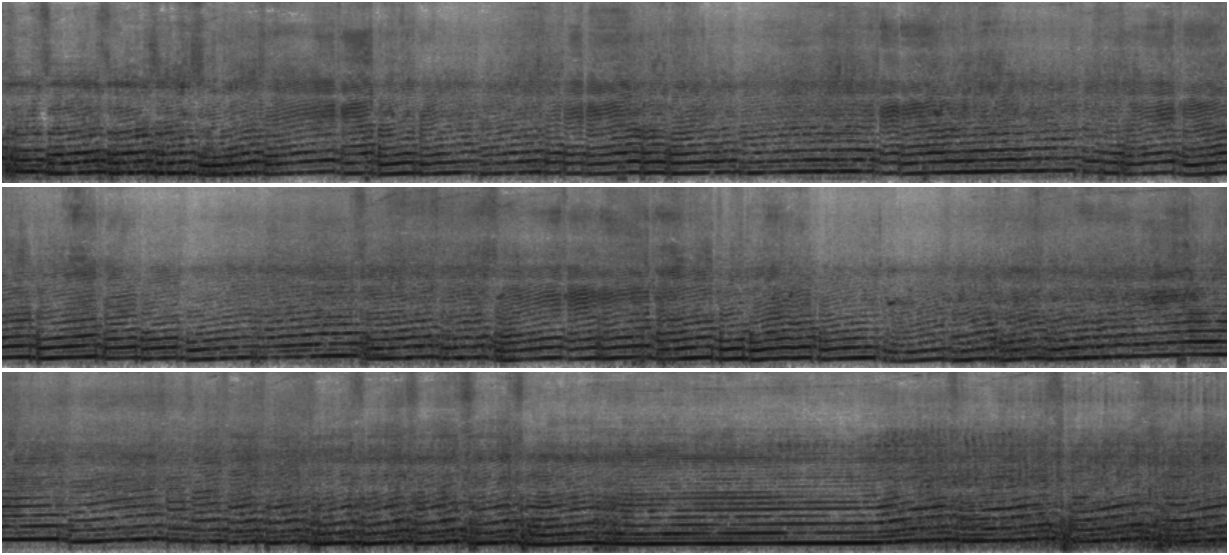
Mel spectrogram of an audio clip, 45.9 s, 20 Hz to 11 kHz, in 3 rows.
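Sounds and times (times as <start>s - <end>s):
rotary engine revving: 0.0s - 45.9s
tyres spinning and squealing: 19.4s - 30.1s.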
